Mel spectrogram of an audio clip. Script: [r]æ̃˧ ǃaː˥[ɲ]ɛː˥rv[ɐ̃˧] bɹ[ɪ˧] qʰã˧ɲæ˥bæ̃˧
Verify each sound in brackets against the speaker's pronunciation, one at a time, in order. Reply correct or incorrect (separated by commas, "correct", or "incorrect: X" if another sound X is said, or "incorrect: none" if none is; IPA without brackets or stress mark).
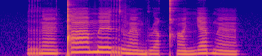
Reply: correct, incorrect: m, incorrect: æ̃˧, correct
